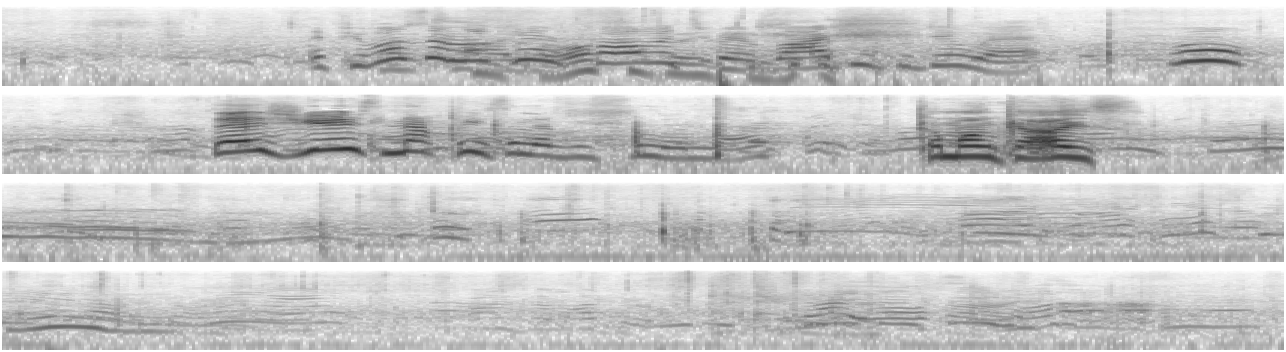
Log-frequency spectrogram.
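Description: Young children shout and call out excitedly nearby.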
